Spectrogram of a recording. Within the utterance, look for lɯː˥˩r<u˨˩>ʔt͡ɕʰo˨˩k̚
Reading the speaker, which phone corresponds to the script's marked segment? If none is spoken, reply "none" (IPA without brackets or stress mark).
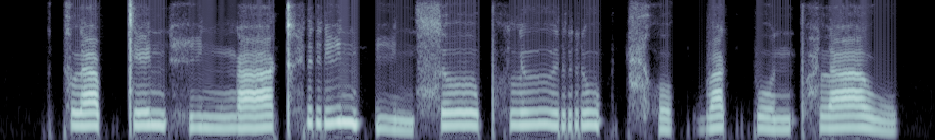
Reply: u˥˩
